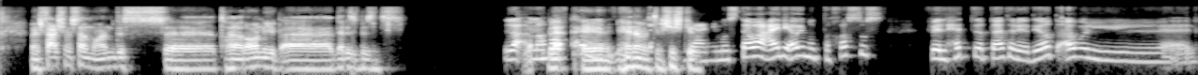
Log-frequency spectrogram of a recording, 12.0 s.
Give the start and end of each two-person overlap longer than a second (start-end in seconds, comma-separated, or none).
5.2-7.1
